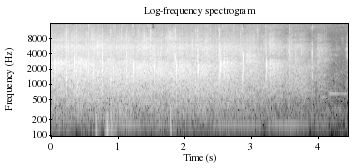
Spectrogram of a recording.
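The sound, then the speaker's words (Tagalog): An audience claps steadily during a sermon, a dense wash of many hands applauding together, holding fairly constant before easing slightly toward the end, with no voices standing out. “May na pumalakpak mga tao rito.”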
